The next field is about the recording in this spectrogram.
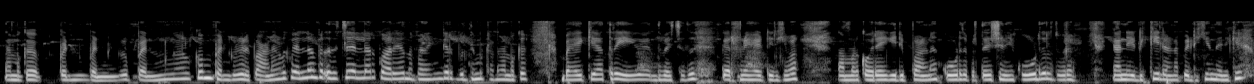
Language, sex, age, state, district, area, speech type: Malayalam, female, 18-30, Kerala, Kozhikode, rural, spontaneous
